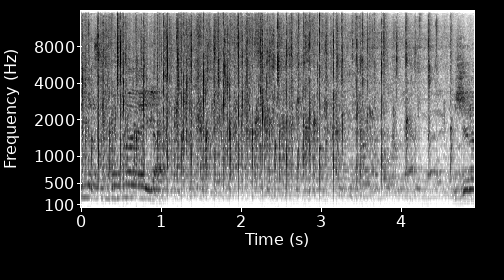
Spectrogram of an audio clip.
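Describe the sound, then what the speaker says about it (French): Sustained audience applause and clapping for cyclist Alexis Guérin at a Kreiz Breizh Elites 2013 stage ceremony in Saint-Ploërdut, dense and steady throughout, with an announcer's voice and crowd chatter mixed in. "Merci de l'applaudir, s'il vous plaît."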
